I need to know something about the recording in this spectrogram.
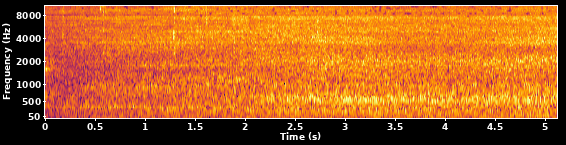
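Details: About 17–18-year-old R22 AC condenser restarted after capacitor fix: steady fan rush over even low compressor hum, no clanks or buzzing; running normally.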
